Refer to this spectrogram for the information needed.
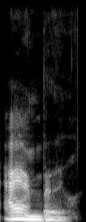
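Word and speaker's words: Irn-Bru: It's spelled IRNBRU, Iron Brew.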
